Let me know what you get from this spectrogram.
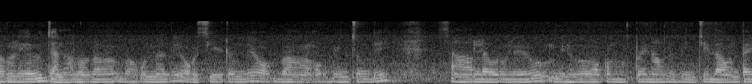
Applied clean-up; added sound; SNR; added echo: none; none; none; none.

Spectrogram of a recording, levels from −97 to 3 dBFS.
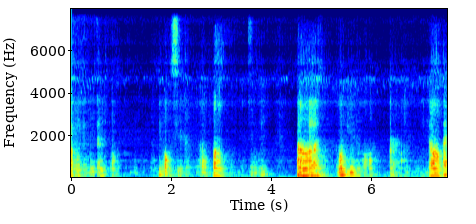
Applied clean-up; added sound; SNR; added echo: neural mask model DeepFilterNet 3.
